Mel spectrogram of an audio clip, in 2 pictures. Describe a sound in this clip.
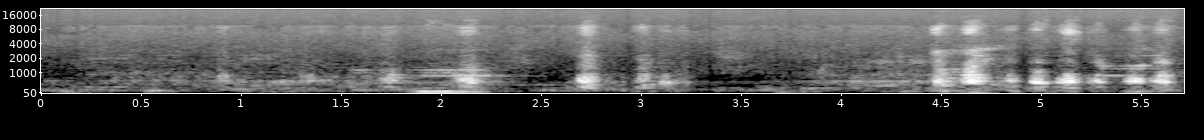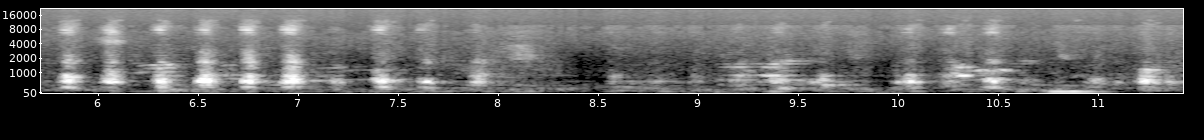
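A pencil scratches and rubs on paper.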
